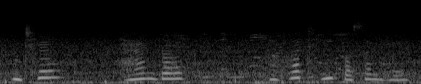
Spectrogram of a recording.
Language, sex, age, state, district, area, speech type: Urdu, female, 30-45, Uttar Pradesh, Gautam Buddha Nagar, urban, spontaneous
